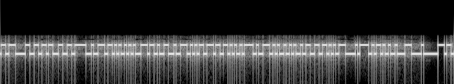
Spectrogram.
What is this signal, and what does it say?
RTTY, about 45.45 baud. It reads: MILITARY WAS REAFFIRMED.
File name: fsk850 / usnavy5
